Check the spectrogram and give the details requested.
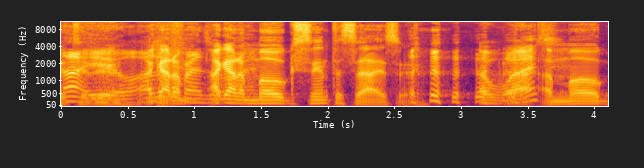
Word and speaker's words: Moog: Well, it says Moog, or you think it says Moog, but it actually is pronounced Moog.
